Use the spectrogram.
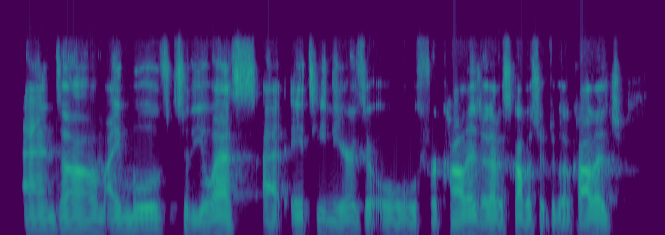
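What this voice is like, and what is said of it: Slight Barbadian accent. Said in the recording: “I hear a little bit of an accent ... I was born and raised in Barbados”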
